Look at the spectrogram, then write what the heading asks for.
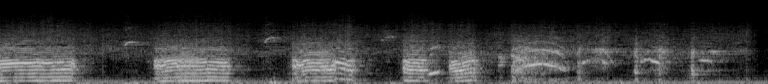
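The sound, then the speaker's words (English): A donkey brays loudly at a barn, in a series of harsh, drawn-out hee-haw cycles that speed up into shorter, choppier gasps toward the end. “Back at the barn, as the old Rocky Mountain canary bird starts out.”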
